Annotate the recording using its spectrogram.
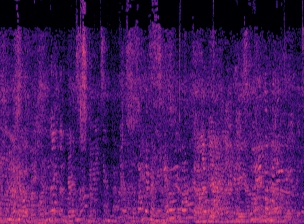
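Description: Several people talking at once: continuous overlapping chatter.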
